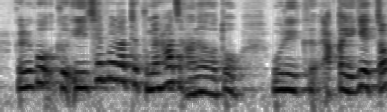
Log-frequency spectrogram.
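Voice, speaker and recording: A woman speaks at a very fast pace in a high voice. Her intonation is lively. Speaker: podcast co-host. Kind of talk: casual chat. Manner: fast when excited.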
